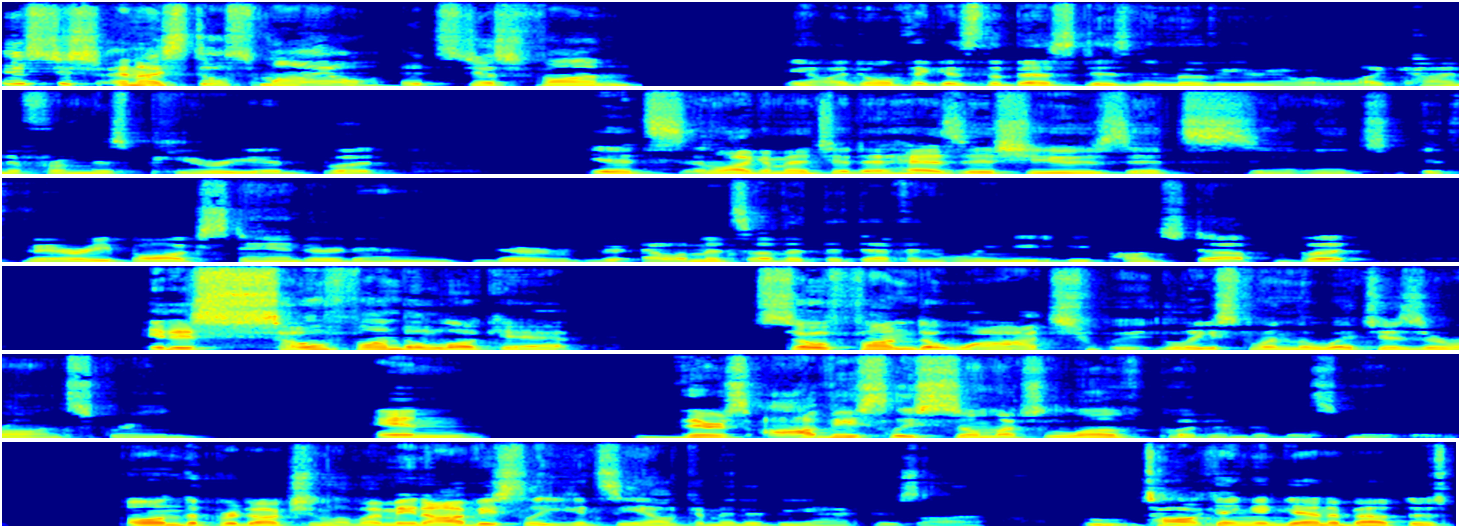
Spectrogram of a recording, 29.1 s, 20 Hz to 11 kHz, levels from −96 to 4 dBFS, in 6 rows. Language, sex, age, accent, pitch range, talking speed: English, male, 40-59, American, 115-150 Hz, 210 wpm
